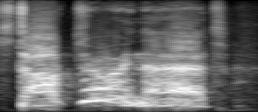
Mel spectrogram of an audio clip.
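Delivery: loud screaming in pain. Voicing a man who turns and screams at the ceiling: screaming at the ceiling. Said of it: "he turns and screams at, like, the ceiling".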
